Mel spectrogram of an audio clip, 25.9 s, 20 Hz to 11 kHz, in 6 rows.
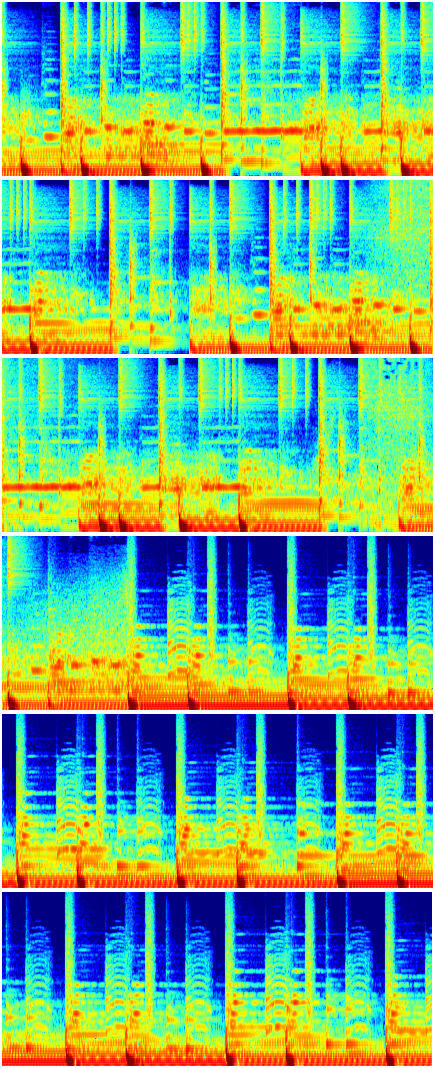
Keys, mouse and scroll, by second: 0.2 scroll down 1, 0.4 alt+a, 0.7 KP_0, 1.4 z, 7.9-8.5 scroll up 4, 8.5-11.4 middle drag, 11.4 click, 12.3 click, 13.6 click, 16.1 drag, 17.4-18.1 drag.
